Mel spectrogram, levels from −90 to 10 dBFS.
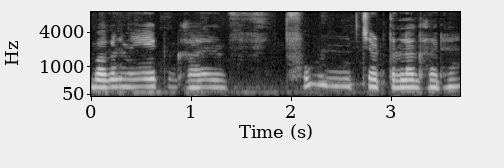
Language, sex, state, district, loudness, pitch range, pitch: Hindi, female, Uttar Pradesh, Jalaun, -18 LUFS, 215-240 Hz, 220 Hz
